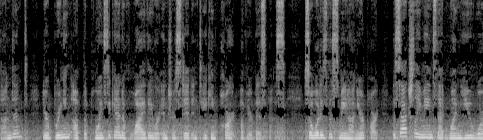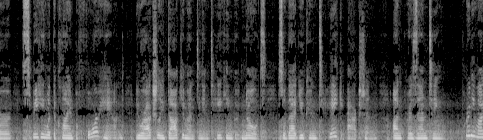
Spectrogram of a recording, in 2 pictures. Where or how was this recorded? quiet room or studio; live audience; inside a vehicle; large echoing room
inside a vehicle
